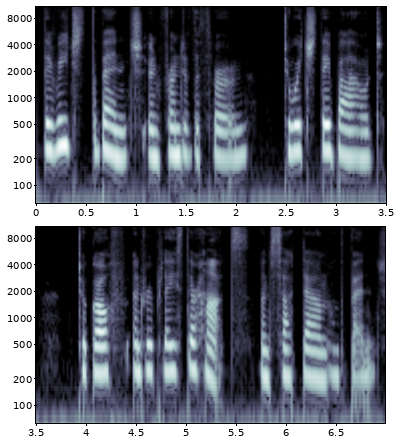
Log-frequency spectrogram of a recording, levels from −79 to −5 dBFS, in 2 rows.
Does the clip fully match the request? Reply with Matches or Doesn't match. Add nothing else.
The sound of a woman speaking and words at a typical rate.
Doesn't match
